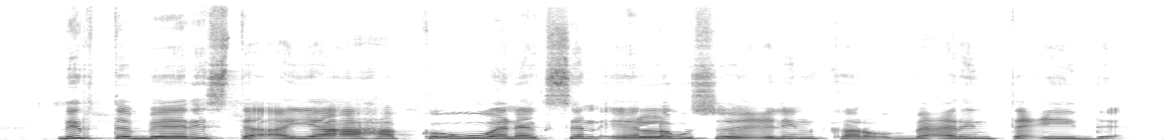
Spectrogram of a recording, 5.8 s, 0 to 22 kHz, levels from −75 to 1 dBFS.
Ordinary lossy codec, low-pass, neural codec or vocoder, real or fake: none; none; none; real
